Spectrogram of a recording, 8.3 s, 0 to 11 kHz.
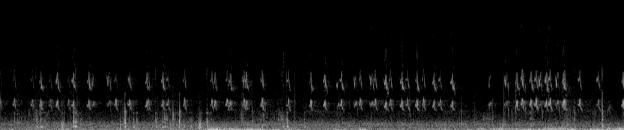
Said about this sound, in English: The recording, I had left 4-3 on the stump, and I got the wild birds now attacking him. Wild male mostly.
